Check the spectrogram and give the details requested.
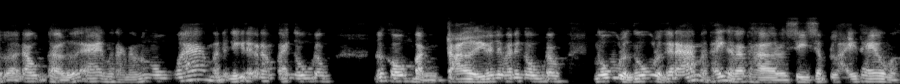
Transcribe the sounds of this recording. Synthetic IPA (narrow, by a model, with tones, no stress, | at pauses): ʔəː˧˩ɗə˧wt̪ʰəː˨˩lɨ̰˧˥əʔaː˧jmaː˨˩a˨˩ŋnaː˨˩wnɔ˨˦ŋu˧kwaː˨˦maː˨˩nɔ˨˦ŋḭ˧˥laː˨˩kːhə˧ŋ͡mfaː˧˦jŋu˧ɗə˧w | nɔ˨˦xo˧mɓa˨˩ŋt͡ɕəː˨˩jn˨˦ɲɛ˧faː˧˦nɔ˨˦ŋu˧ɗə˧w | ŋu˧ləː˨˩ŋu˧la˨˩kaː˨˦jɗaː˨˦maː˨˩t̪ʰə˨˦jkə˨˩t̪aː˧t̪ʰəː˨˩zo˨˩jsi˧˩sɨ˨˩p̚la̰ː˧˨jt̪ʰɛ˧wmaː˨˩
